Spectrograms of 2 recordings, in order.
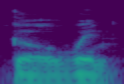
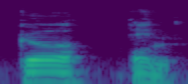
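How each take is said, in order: First: A w sound links the two words. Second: No extra sound is heard between the words.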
